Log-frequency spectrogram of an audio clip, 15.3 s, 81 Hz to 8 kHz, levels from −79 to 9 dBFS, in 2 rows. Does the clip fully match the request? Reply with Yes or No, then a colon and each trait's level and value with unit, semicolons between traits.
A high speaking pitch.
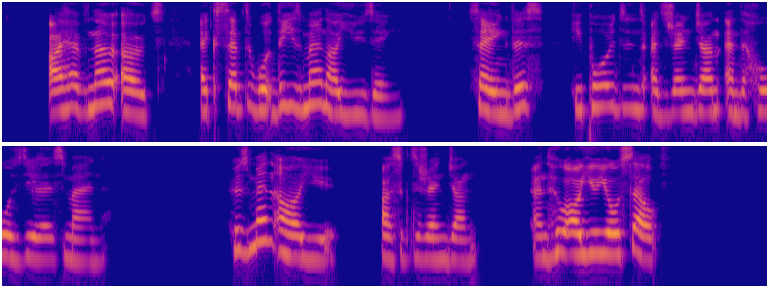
Yes: high, 220 Hz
